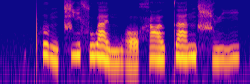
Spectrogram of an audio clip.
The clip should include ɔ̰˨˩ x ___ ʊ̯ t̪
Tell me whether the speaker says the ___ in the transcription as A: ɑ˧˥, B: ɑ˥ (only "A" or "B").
B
